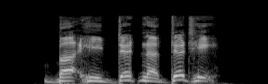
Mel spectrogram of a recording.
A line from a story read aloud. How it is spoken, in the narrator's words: a male bellowed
